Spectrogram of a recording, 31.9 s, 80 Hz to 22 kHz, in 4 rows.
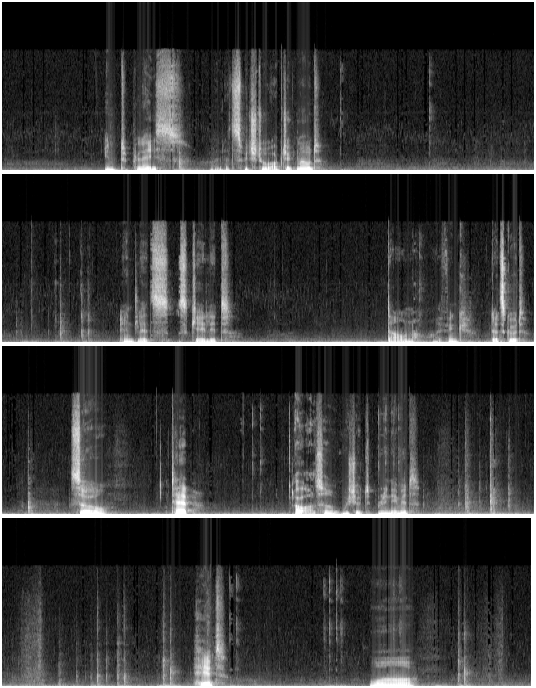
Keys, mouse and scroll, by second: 0.2-0.8 scroll up 3, 0.8-2.6 scroll down 1, 2.6 Tab, 5.1 click, 7.3-7.9 scroll up 1, 7.9-8.4 scroll down 1, 8.4-9.2 shift+middle drag, 9.2 s, 16.2 Tab, 19.7 click, 21.6 click, 21.8-24.9 drag, 28.8 click, 28.9-31.8 drag.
